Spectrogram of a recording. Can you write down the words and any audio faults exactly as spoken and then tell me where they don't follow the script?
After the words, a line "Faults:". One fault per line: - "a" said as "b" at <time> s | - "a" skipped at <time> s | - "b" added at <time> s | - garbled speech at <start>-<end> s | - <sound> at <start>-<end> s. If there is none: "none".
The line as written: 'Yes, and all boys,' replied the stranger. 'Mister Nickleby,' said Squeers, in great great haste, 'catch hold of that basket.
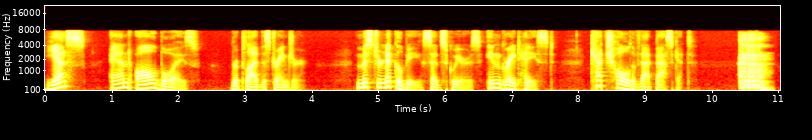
'Yes, and all boys,' replied the stranger. 'Mister Nickleby,' said Squeers, in great haste, 'catch hold of that basket.
Faults:
- "great" skipped at 7.1 s
- throat clearing at 10.4-10.9 s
